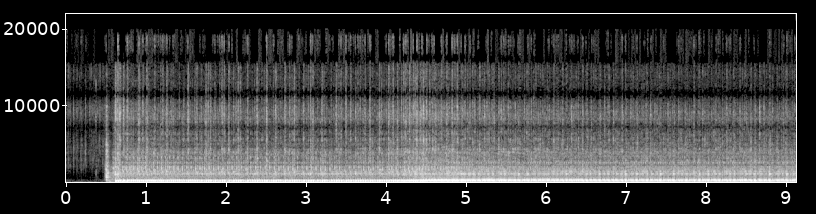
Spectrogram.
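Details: Evinrude 20 hp two-stroke outboard modified to 25 hp, after a full service and a fix for its coughing, spitting lean sneeze. Starts at once and settles into an even, steady drone that shifts smoothly to a new speed. Running normally.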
